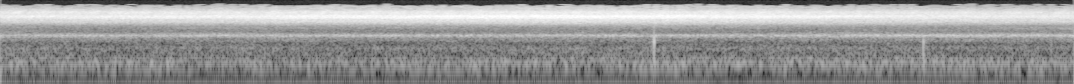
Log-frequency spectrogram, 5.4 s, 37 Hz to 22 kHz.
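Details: Cicadas recorded in St. Louis in 2011: a dense, continuous high-pitched hissing drone that holds steady through the whole stretch, with a fainter buzzing band beneath it and a couple of brief clicks.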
